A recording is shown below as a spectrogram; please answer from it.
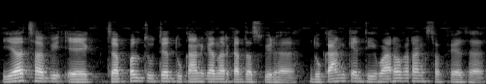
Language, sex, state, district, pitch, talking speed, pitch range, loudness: Hindi, male, Jharkhand, Garhwa, 130 Hz, 220 wpm, 120-145 Hz, -19 LUFS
